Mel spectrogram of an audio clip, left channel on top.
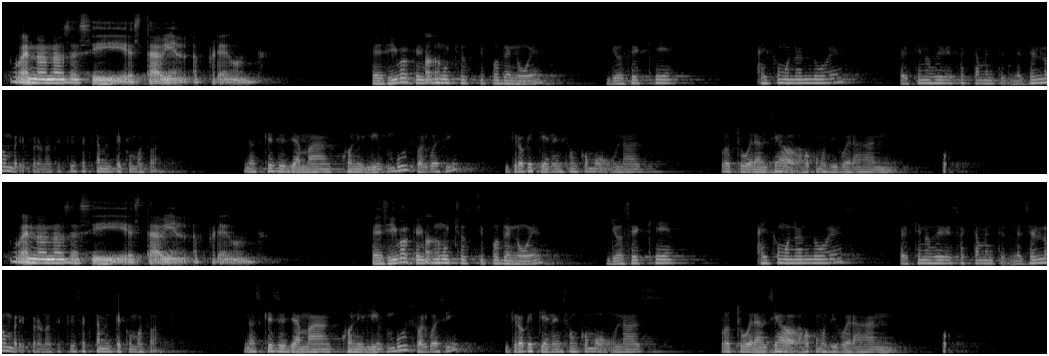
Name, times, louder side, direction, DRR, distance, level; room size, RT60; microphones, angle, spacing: voice 1, 0.1-2.5, left 1 dB, 25° left, 12 dB, 1.3 m, -24 dB
voice 2, 3.7-5.5 6.0-6.7 7.6-8.4 9.0-12.1 12.9-15.1 15.5-16.9 17.6-19.4, right 1 dB, 35° right, 12 dB, 1.8 m, -32 dB
23.0 x 22.5 x 10.0 m, 0.75 s
head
